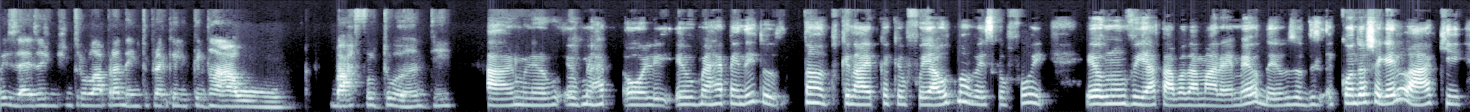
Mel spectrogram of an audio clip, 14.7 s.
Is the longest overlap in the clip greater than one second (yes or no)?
no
